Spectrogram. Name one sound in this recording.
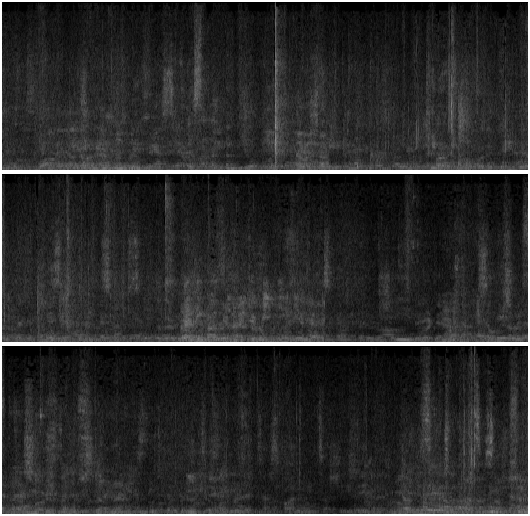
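Several adults chat and laugh close by in a room with some echo.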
